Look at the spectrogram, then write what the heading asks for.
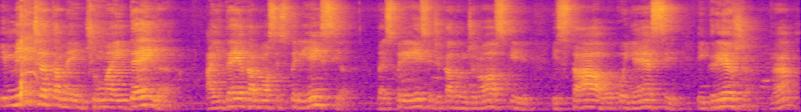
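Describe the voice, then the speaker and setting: A man's voice: a little high, a little slow. A man with a Brazilian Portuguese accent teaching a theology class, often tagging questions onto his sentences and repeating words for emphasis. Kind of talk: classroom lecture. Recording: very echoey room, voice far from the mic, faint noise.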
